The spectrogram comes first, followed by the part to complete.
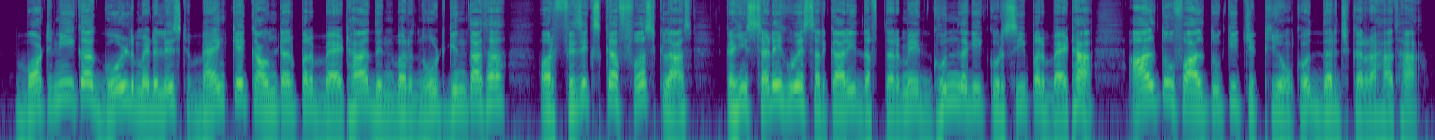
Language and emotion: Hindi, neutral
